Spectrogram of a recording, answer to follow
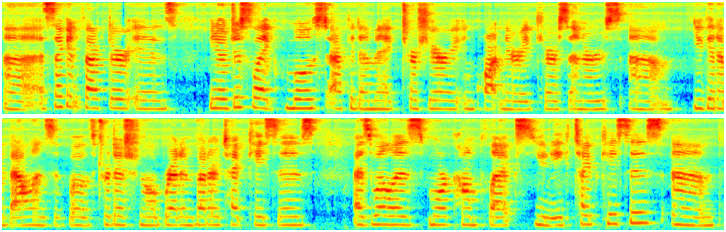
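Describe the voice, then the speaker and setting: A young woman from Texas, a surgical resident, giving an unhurried recorded testimonial with frequent "um"s. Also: on the high side, level tone, fairly bright tone, low-quality recording. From Texas, USA. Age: young adult.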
